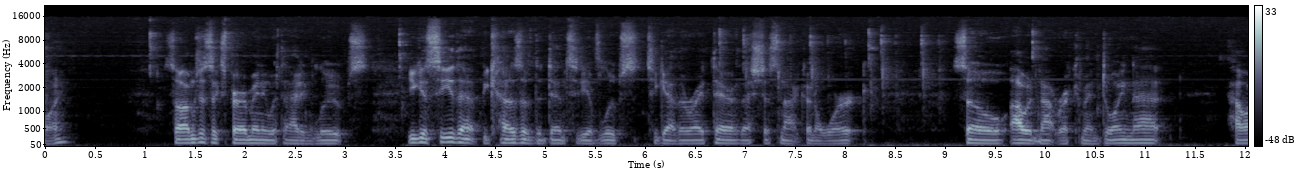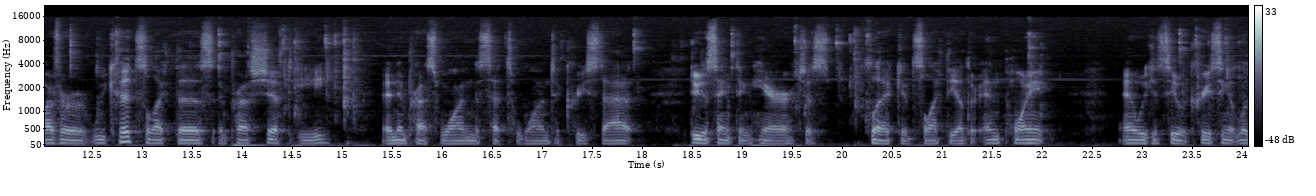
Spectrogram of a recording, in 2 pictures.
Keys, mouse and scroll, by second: 0.1 middle click, 1.0 Tab, 1.2 middle click, 1.7 Tab, 2.0-3.5 middle drag, 3.5 shift+middle click, 3.8 shift+scroll up 2, 4.1 middle click, 4.1 scroll down 1, 4.3 scroll up 1, 4.4 Tab, 5.9 middle click, 6.8 ctrl+middle click, 6.9 ctrl+z, 8.2 ctrl+z, 9.2 middle click, 9.8 alt+middle click, 10.3 alt+click, 12.1 scroll down 2, 12.4 shift+middle click, 12.8 ctrl+middle click, 13.3 ctrl+click, 13.7 shift+click, 14.3 shift+e, 14.8 KP_1, 14.9 KP_Enter, 15.7 scroll up 1, 15.8 middle click, 17.1 click, 17.9 ctrl+click, 18.6 click, 18.9 shift+click, 19.5 shift+e, 19.9 KP_1, 20.1 KP_Enter, 21.8 Tab, 22.1 scroll down 1, 22.4 middle click, 23.4 ctrl+middle click, 23.5 ctrl+z.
